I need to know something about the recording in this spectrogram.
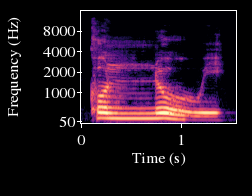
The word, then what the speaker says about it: con noi: So it's pronounced like it's one word. Con noi, right?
